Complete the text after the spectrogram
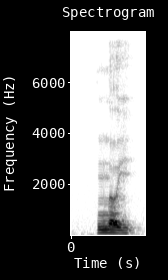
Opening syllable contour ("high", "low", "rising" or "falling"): low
